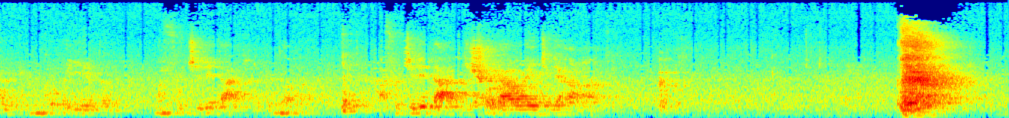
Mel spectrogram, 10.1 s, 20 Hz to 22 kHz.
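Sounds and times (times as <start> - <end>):
speech: 1.6 - 6.2
sneeze: 9.0 - 9.8.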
